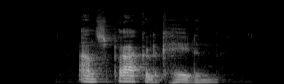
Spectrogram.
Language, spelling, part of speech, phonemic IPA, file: Dutch, aansprakelijkheden, noun, /anˈsprakələkˌhedə(n)/, Nl-aansprakelijkheden.ogg
- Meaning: plural of aansprakelijkheid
